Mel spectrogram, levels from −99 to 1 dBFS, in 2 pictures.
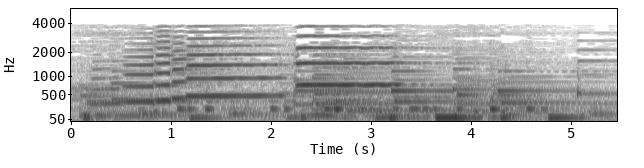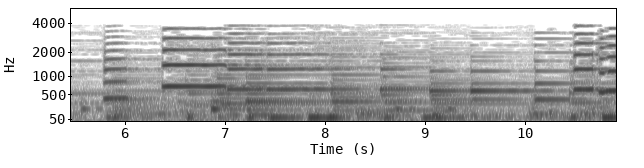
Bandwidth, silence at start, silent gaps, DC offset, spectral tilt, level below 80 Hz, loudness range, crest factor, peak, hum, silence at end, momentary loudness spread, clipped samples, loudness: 4 kHz; 0 s; none; 0.2%; -10 dB/octave; -38 dBFS; 4 LU; 18 dB; -12 dBFS; none; 0 s; 11 LU; under 0.1%; -30 LUFS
